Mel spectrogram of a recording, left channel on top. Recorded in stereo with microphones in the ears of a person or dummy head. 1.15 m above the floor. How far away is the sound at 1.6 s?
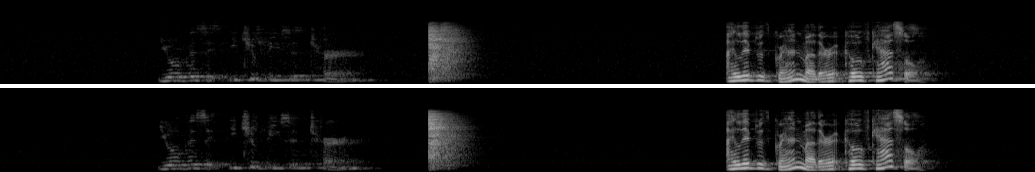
About 5 m.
